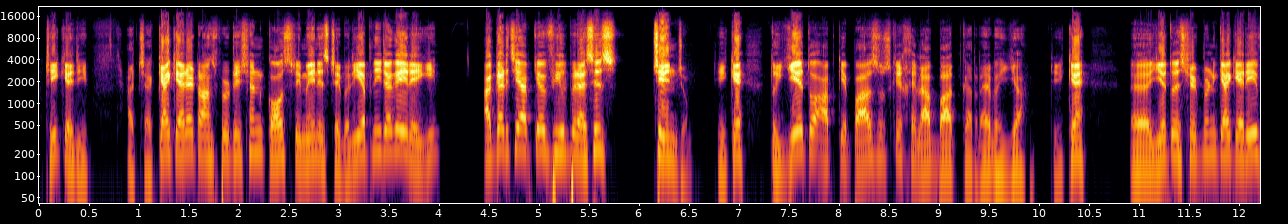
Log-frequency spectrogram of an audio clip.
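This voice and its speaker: A young male teacher talks students through exam questions in a slightly raised voice. He coaxes them along, keeps checking that they follow, and slows right down to read each English sentence. The recording is close and dry, with no room sound. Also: a little high, a bit bright, dry recording. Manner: reads English sentences slowly and deliberately. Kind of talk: exam-prep lecture.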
